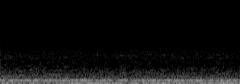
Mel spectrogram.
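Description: Steady low hum and rumble of airport terminal background noise, with one unchanging low droning note.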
